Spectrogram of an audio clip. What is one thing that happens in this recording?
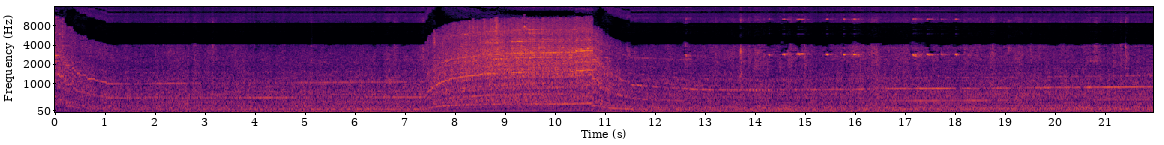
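A diesel city bus engine accelerates through its gears.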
